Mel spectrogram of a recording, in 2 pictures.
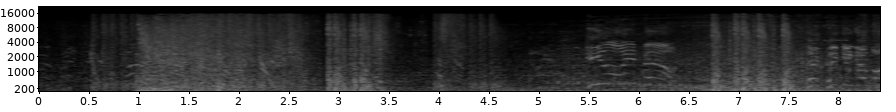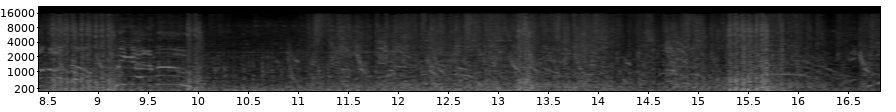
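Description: A rifle fires in loud bursts of shots.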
